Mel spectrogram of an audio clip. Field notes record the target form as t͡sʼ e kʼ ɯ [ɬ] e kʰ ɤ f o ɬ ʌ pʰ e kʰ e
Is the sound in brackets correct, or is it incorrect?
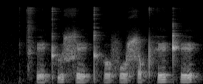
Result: correct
